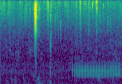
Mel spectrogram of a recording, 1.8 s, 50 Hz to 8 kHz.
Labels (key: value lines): label: biophony, croak
recorder: SoundTrap 500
